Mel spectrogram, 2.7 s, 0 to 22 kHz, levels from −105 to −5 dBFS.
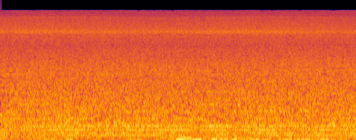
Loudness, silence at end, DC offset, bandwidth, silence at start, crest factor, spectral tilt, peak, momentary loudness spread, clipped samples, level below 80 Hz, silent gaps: -15 LUFS; 0 s; under 0.1%; 16 kHz; 0 s; 12 dB; -3 dB/octave; -2 dBFS; 0 LU; under 0.1%; -26 dBFS; none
